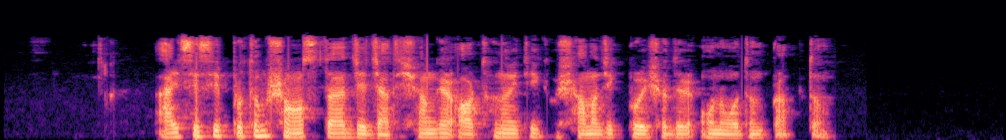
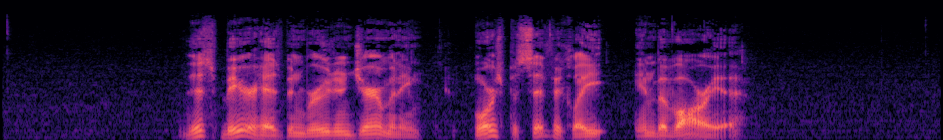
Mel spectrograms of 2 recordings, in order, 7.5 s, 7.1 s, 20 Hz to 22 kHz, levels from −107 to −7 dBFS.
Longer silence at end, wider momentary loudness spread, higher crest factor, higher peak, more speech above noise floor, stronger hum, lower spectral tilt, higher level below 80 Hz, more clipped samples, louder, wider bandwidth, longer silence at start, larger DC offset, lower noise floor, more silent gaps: second, 1.35 s vs 1.5 s; second, 8 LU vs 12 LU; about the same, 18 dB vs 22 dB; first, -2 dBFS vs -18 dBFS; first, over 71 dB vs 44 dB; neither; about the same, -4.5 dB/octave vs -4 dB/octave; first, -50 dBFS vs -76 dBFS; neither; first, -19 LUFS vs -38 LUFS; second, 8 kHz vs 13 kHz; second, 0.85 s vs 1.4 s; neither; first, under -90 dBFS vs -81 dBFS; neither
